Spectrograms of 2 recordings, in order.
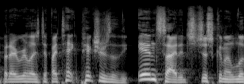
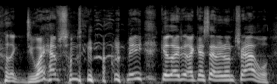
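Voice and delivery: laughing; 10 semitones higher than usual. Real, not acted. Laughing about getting frisked.

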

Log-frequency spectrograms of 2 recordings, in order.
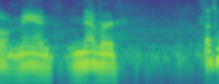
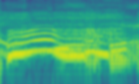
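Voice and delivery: high gasped "oh"; drawn-out, high intake of shock; 8 semitones higher, 4 dB louder than usual. Retold or imitated. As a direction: act out stunned horror. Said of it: "Like, I was in shock".

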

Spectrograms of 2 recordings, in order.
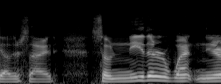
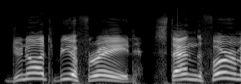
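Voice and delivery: louder, higher commanding read; commanding Moses; 7 semitones higher, 6 dB louder, slower than usual. Acted. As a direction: proclaim it like a leader rallying people. Reading Moses' command aloud.

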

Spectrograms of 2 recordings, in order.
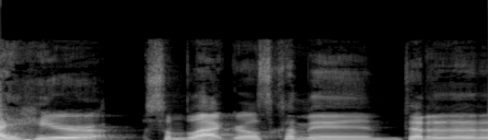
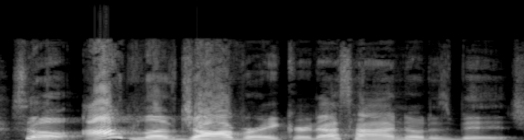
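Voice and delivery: normal talking voice

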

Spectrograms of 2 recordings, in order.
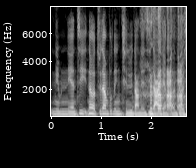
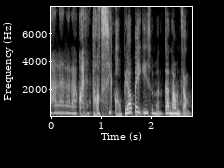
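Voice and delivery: softer, half-whispered coaxing; conspiratorial hush; 5 semitones higher, 7 dB quieter than usual. Retold or imitated. An old husband urging his wife to sneak a bite, hushed. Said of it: "然后她说".

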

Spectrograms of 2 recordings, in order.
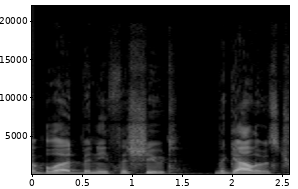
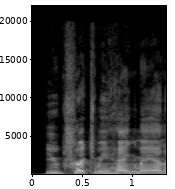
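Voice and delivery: high, loud accusation; raised, outraged protest; shouting; 8 semitones higher, 6 dB louder than usual. A narrator's reading. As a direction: shout it as one betrayed. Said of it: "I shouted then".

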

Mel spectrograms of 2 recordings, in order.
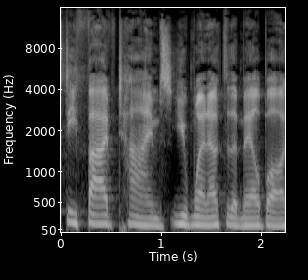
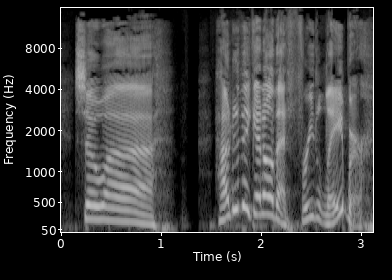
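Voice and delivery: mock clueless tourist; 7 semitones higher than usual. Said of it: "He's like".

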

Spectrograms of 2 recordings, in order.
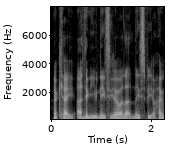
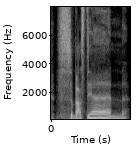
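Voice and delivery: Sebastian drawn out very slowly in a hammed-up French accent, sə-bas-ti-an, falling; ridiculous French accent; 8 semitones higher, 3 dB louder, much slower than usual. Co-host plays along, saying Sebastian in a silly French accent. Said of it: "with my ridiculous French accent".

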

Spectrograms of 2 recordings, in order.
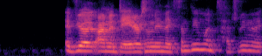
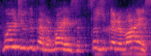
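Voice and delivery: higher and louder, impressed and eager; amazed friend; 8 semitones higher, 7 dB louder, faster than usual. Retold or imitated. Friend calls, amazed by your advice, excited and loud. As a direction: gush over the friend's great advice.

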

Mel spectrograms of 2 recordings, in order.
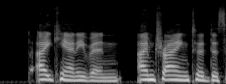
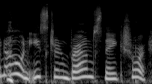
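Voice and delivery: mock casual acceptance; 7 semitones higher than usual. Mocks the harmless-sounding snake name.

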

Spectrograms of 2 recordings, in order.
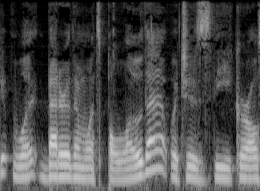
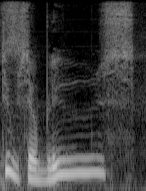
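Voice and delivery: higher, slow, softly drawn-out echo; playful echo; 5 semitones higher, 5 dB quieter, much slower than usual. Pretend. Echoing the co-host's title, playful high drawl. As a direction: stretch the title out high and soft.

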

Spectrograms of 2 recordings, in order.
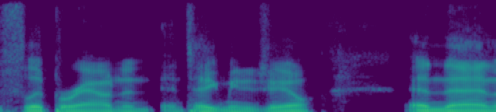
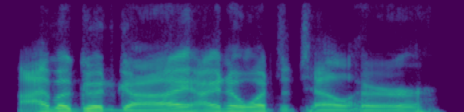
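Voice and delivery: loud, high mock macho boast; mock tough guy; 5 semitones higher, 4 dB louder than usual. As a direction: ham up the proud husband. Mocking quoted man.

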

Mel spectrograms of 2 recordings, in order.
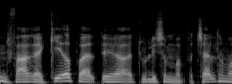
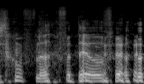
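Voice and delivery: mock disgust; 5 semitones higher, 6 dB louder, much slower than usual. Playful joke on flat beer.

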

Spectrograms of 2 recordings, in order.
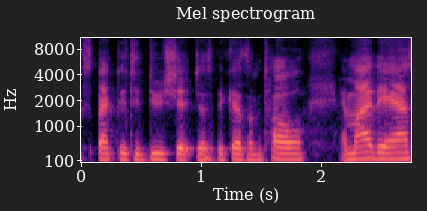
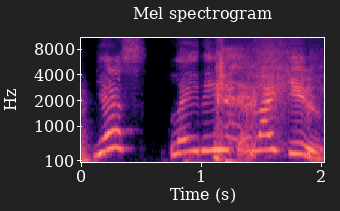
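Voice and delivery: teasing excited reply; 14 semitones higher, 4 dB louder, slower than usual. Retold or imitated. Replying to her mother in the story.

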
